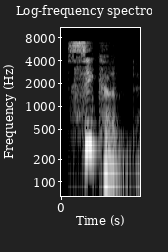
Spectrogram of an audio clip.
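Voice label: "secund", British English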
